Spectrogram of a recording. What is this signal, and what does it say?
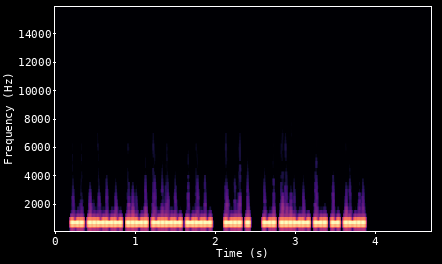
Morse code, heard as a keyed tone, about 42 wpm, 700 Hz. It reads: N2FYO DE N3NTL
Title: USA Callsign DE Callsign - 5 Characters - 45wpm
